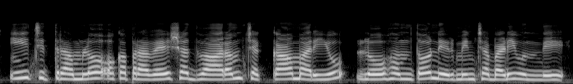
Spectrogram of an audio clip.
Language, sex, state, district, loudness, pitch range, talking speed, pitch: Telugu, female, Telangana, Hyderabad, -14 LUFS, 235-265 Hz, 95 wpm, 245 Hz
